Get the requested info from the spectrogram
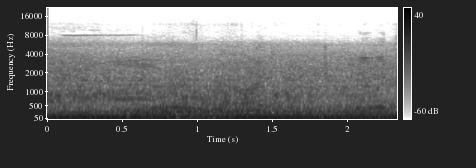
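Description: City street traffic: cars and a bus driving past, a steady low rumble with an even wash of road noise.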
